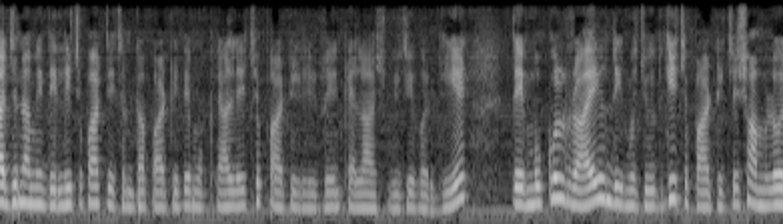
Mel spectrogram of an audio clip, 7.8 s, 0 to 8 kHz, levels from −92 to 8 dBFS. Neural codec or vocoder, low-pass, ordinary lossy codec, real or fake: codec, 44.1 kHz, 7.8 kbps, DAC; 7.2 kHz; none; fake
